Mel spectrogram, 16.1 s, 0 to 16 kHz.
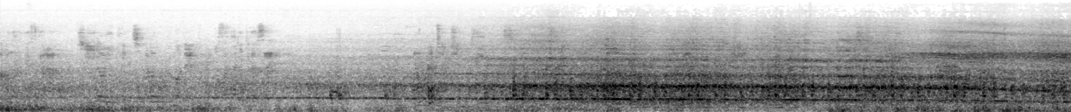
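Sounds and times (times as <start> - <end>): electric train passing: 0.0 - 16.0
wheels clicking over rails: 4.9 - 16.0.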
